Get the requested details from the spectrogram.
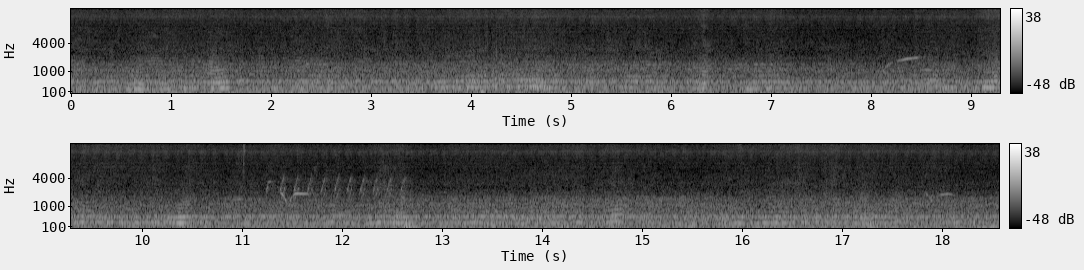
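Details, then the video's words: Bees buzzing in a dense, steady drone with low hum bands near the bottom and a continuous hazy wash above; a brief faint chirp and a short rasping burst show near the middle. "Relaxing Calming Bees Sound"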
